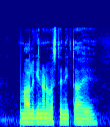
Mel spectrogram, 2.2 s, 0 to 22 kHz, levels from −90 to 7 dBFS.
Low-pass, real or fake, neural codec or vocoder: 9.9 kHz; real; none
